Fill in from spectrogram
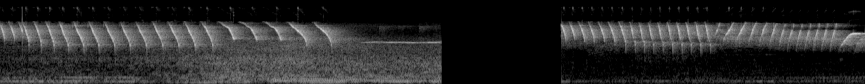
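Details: Canary delivering long, energetic training song to set other canaries singing; rapid rolling trills of sweeping notes end in a thin held whistle, then a moment of total silence before a quicker, tighter trill resumes.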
